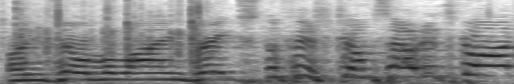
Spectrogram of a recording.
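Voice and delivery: high, loud mock anguish; dramatic despair. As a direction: sell the loss big. Fish escapes, mock despair.

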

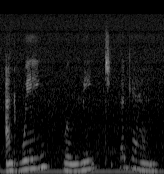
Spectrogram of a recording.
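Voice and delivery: slow, breathy whispered fortune teller; whispered prophecy. Acted. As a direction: hush it out like a secret. Fortune teller's last words.

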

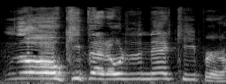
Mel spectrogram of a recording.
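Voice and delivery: high, loud panicked yell at the keeper; panicked shout. Real, not acted. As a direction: scream at the screen to save it. Shouting at his goalkeeper in game.

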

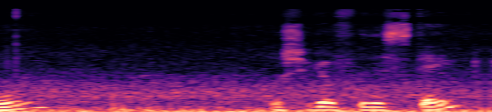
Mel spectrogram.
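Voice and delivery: ordinary talk

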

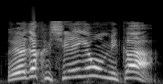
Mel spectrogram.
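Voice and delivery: exasperated boss picking faults; nagging boss. Acted. Boss criticising Miss Ji's handwriting, nagging. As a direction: scold the clerk with theatrical exasperation.

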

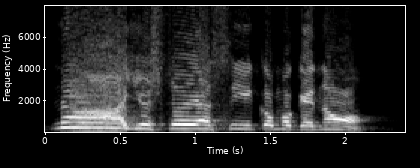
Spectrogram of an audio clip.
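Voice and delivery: playing a scared upline who yells no; mock shouted refusal. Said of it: "¿qué te va a decir?".

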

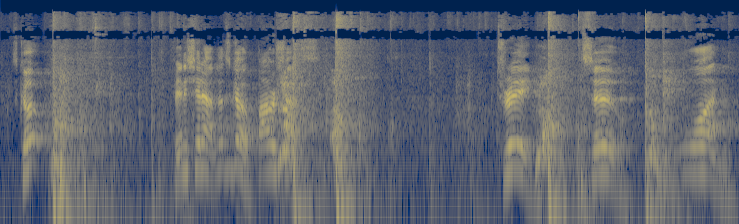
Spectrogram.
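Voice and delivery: loud, high coaching yells; coach shouting. Real, not acted. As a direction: push them through the last seconds. Coach pushing final seconds.

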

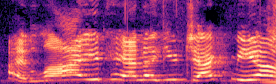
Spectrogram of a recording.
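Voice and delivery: mock crying. Admits cookie burned her.

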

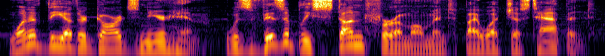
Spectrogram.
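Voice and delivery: ordinary delivery, nothing marked

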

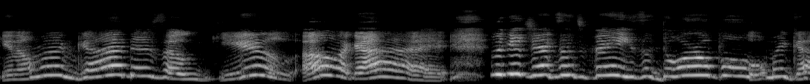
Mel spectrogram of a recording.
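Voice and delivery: high, loud fangirl squeal drawn out slowly; squealing with excitement. Real, not acted. Fan seeing the group photo for the first time, squealing excitedly. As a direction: gush over the photo like a starstruck fan.

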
